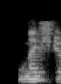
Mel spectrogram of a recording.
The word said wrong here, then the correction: Lencioni: Lencioni. – Lencioni. Okay, I always mispronounce his last name.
